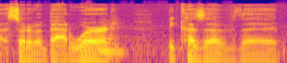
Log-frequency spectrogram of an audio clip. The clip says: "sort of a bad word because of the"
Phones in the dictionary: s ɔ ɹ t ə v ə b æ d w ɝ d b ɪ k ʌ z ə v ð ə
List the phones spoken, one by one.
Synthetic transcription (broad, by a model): s ɔ ɹ t ə v ə b æ d w ɝ d b ɪ k ʌ z ə v ð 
